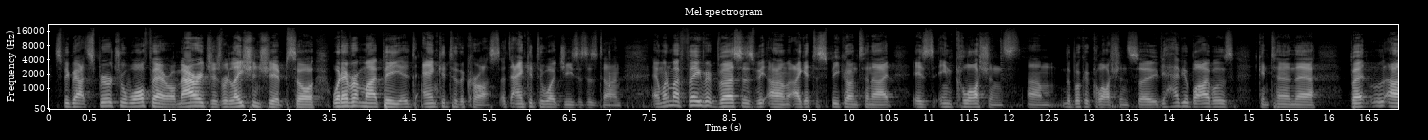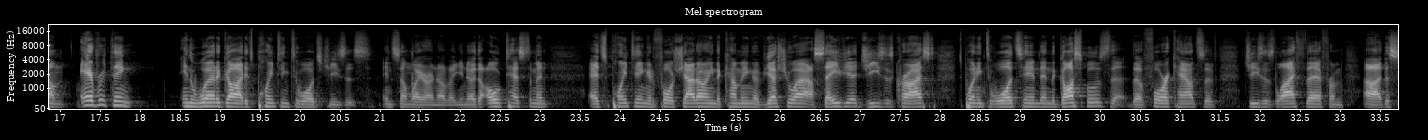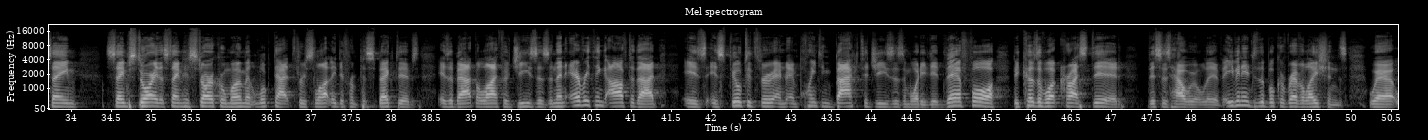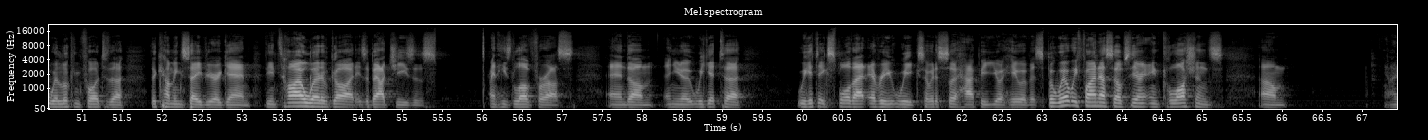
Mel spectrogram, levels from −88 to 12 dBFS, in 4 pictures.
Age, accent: 20-39, Australian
